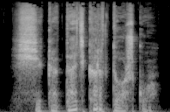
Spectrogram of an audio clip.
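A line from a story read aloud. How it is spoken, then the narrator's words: Whispered. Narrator (Russian): шепнул я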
